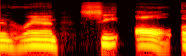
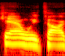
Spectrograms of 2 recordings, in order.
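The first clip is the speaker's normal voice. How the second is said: ordinary talk, nothing marked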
